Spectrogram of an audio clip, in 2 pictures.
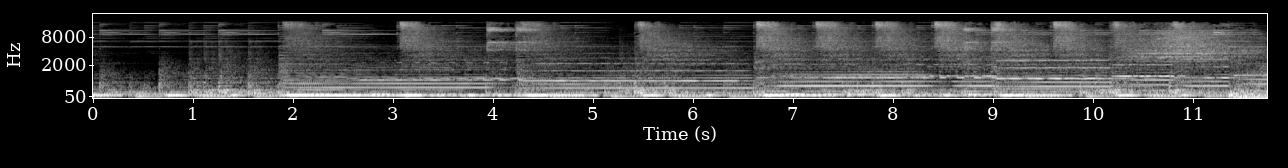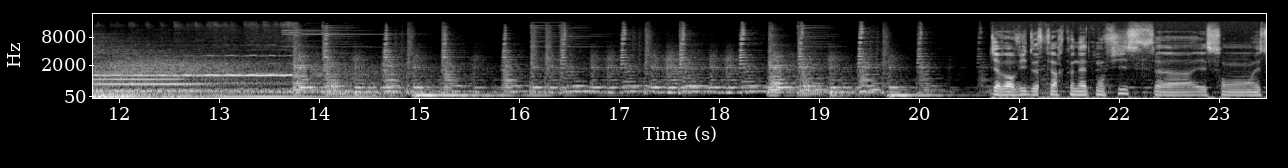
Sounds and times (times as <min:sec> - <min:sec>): Music: 0:00.0 - 0:23.4
Speech: 0:20.7 - 0:23.4.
